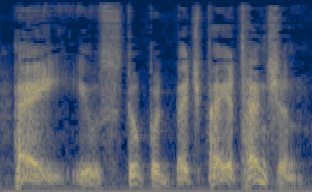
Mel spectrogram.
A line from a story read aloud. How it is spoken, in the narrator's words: Horton snapped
